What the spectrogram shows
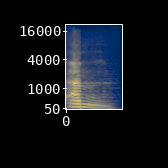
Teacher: Mim keluar dari mana? Dua bibir.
